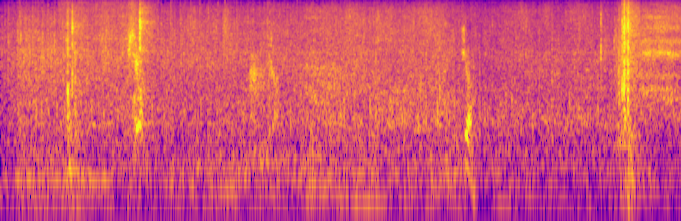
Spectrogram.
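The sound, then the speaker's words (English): A car door unlatches and swings open, with a few sharp clicks and clunks spaced out as a passenger climbs out, all over a steady low background hum. “Hofer opens the door and Sir Robert gets out.”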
